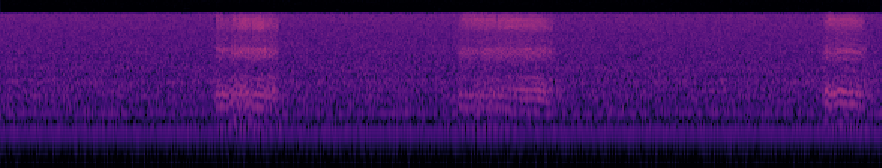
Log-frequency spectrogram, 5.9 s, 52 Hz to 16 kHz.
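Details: Cadbury, a pet bunny, honks while asleep: three short nasal snores at about 1.5, 3 and 5.5 seconds, each a brief breathy honk with a faint tone. A steady low room hum runs throughout an otherwise quiet indoor space.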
